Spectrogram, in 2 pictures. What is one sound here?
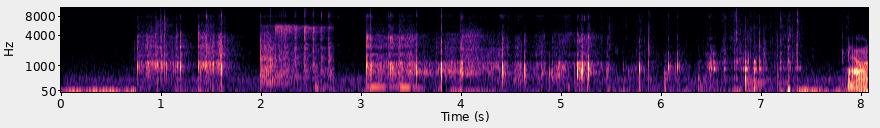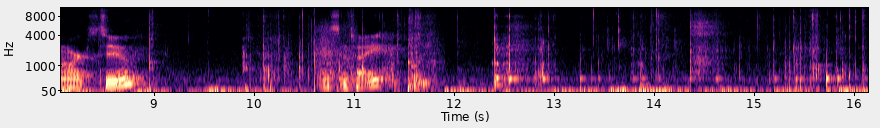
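A plastic bottle cap is twisted and clicks.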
